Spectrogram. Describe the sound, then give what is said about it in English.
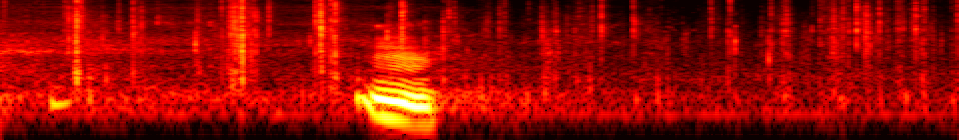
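A Three Musketeers candy bar wrapper crinkles open in a string of sharp, crackly rustles spread over several seconds, with a brief voiced hum from someone partway through. “Yeah, I mean, looking inside, it's been a while since I've had a Three Musketeers, and looking inside this bad boy, it's got those, like, airy pockets inside the nougat.”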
